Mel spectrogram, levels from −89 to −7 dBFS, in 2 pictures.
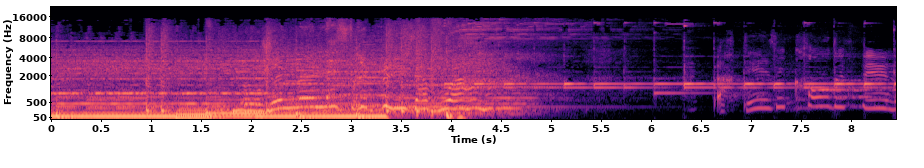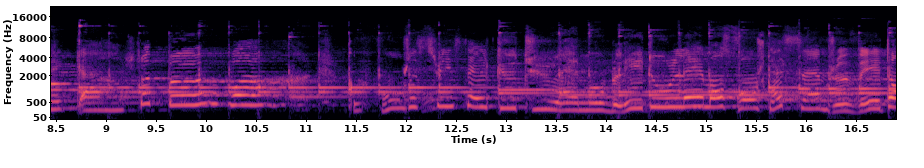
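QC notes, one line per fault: No faults heard.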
